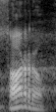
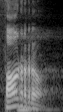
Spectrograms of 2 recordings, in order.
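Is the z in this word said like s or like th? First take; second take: s; th. First: The z is said as an s sound. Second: The z is said as a th sound. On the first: This is how the islanders say it. "decimos zorro" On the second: This is how the islanders do not say it. "No decimos zorro"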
